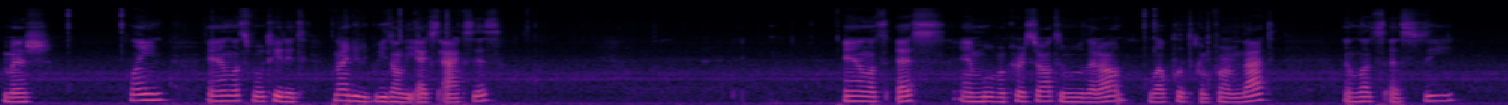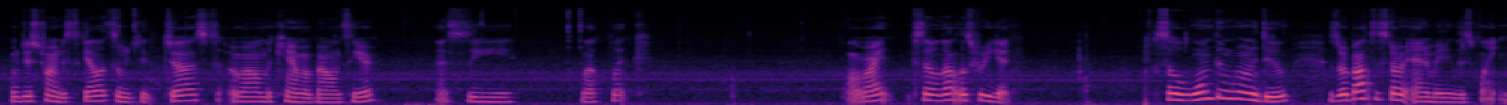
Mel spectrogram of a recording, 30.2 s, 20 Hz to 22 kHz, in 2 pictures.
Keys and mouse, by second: 3.2 r, 8.3 s, 12.3 middle click, 13.4 s, 16.7 click, 19.0 s.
